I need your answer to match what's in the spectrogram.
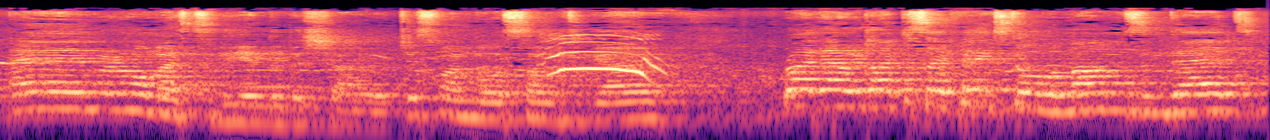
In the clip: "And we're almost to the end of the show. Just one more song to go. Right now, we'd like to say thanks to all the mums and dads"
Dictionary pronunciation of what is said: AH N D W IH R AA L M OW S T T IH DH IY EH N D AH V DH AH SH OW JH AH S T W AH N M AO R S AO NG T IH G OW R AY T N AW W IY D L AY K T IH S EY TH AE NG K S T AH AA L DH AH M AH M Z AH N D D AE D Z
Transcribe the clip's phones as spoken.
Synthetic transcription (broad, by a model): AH N W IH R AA L M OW S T T IH DH IY EH N D AH V DH AH SH OW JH AH S T W AH N M AO R S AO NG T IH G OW R AY T N AW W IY D L AY K T IH S EY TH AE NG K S T AH AA L DH AH M AH M Z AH N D D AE D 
